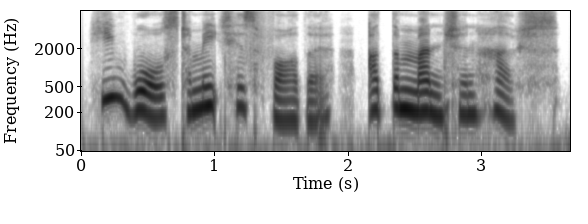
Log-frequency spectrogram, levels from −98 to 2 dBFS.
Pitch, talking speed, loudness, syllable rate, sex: 205 Hz, 165 wpm, -17 LUFS, 4.0 syllables/s, female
